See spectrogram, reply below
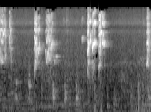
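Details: Blue Opaline and Euwing Opaline lovebirds chirping in the morning while kissing; loud, rasping, high notes in short pairs and triplets, roughly twice per second.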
